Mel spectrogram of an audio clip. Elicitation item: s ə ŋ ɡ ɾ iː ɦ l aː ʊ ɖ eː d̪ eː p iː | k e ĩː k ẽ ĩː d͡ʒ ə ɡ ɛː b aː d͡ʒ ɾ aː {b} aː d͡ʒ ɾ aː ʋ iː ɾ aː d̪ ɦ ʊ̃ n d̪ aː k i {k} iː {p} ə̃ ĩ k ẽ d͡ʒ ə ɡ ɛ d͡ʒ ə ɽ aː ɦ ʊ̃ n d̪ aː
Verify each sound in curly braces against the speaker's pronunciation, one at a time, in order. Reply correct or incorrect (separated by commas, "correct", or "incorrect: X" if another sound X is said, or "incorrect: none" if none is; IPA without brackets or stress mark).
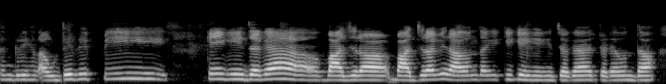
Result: correct, correct, incorrect: k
